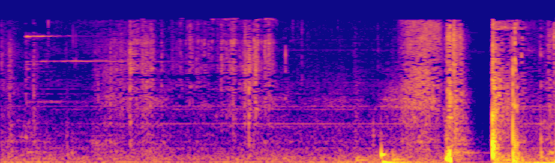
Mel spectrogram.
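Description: Metallic clinking and jangling of coins and a cash register starts faint and grows into a few sharp, loud clattering bursts near the end, with no voices.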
